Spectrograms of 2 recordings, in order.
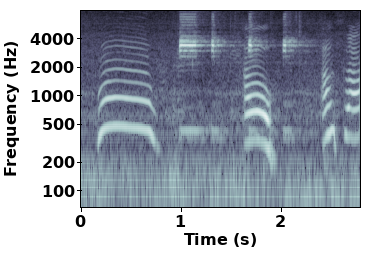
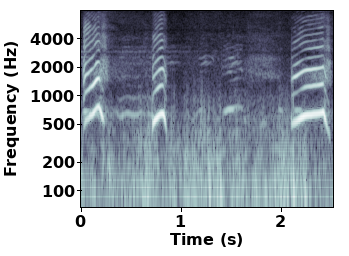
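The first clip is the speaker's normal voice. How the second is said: delighted shriek; 10 semitones higher than usual. Real, not acted. Surprised by a friend.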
